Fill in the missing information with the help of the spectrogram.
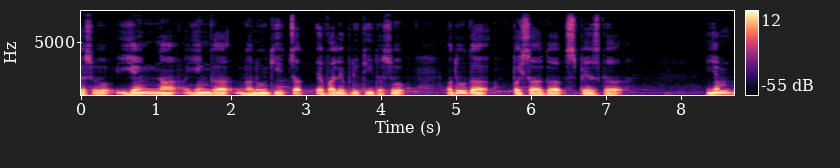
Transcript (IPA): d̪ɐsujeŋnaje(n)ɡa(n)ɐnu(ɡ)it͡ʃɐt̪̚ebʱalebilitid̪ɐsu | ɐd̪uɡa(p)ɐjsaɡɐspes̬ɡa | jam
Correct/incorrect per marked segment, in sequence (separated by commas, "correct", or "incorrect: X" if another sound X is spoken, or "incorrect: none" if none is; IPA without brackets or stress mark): incorrect: ŋ, incorrect: ŋ, correct, correct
